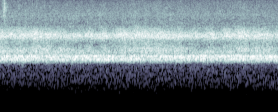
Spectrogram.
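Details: Night-time crickets form a thick, continuous high buzzing trill of many overlapping callers, even and unvarying from start to finish, with nothing else heard.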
